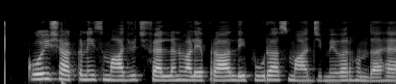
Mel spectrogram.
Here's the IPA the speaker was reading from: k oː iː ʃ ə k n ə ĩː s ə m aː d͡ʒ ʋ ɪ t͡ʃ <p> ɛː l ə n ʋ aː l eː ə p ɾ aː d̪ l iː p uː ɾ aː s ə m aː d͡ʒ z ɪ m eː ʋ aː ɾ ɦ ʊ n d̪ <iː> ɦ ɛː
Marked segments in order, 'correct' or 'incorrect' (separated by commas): incorrect, incorrect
